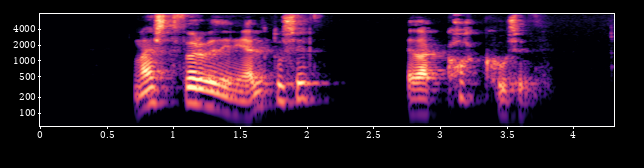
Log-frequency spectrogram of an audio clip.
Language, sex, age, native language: Icelandic, male, 40-49, Icelandic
